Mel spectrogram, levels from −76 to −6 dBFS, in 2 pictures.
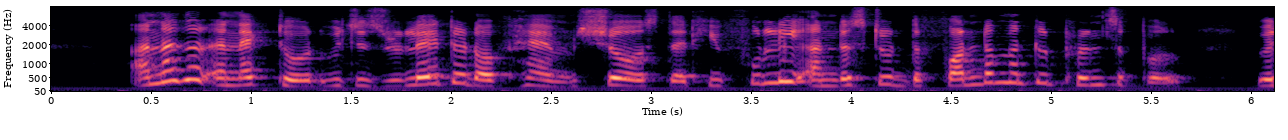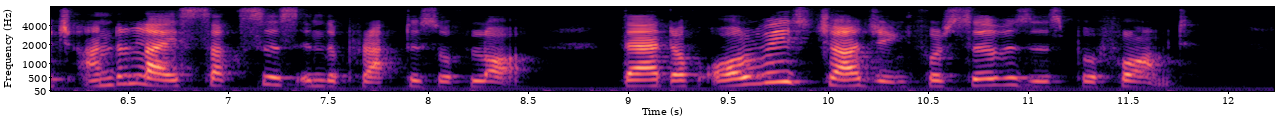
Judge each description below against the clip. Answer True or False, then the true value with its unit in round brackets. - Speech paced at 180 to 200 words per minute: False (145 wpm)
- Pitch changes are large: True (6.9 semitones)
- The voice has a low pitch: False (235 Hz)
